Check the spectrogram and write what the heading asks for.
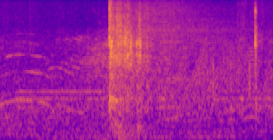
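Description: A single loud bang about a second in, over a steady low rumble.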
